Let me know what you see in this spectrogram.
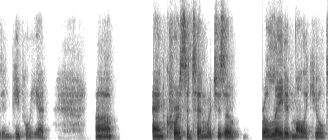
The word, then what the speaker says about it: quercetin: Um, Q U E R C E T I N, quercetin.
